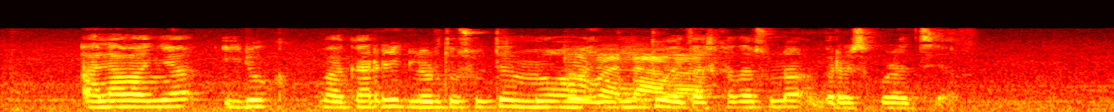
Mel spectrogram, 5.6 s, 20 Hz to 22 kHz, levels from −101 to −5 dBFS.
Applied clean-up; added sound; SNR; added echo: none; Subway, metro, underground; 8 dB; none.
